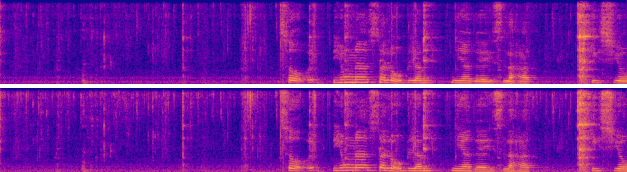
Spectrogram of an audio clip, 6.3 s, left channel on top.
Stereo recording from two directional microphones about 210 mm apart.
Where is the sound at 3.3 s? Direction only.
25° left (ahead or behind).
